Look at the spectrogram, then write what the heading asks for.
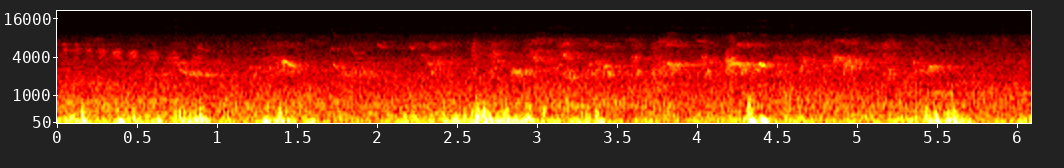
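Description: Birds chirping in short, scattered calls, over irregular low thumps.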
